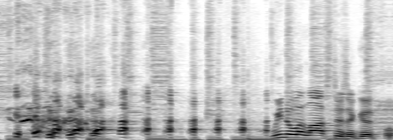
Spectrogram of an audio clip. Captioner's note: both laugh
